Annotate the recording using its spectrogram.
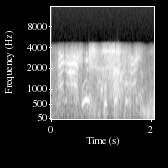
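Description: High-pitched squeals and laughter from several people, in short bursts.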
